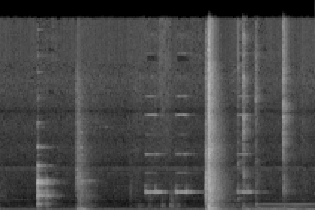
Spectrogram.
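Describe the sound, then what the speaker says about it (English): A microwave oven melting butter runs with a steady low hum, broken by door clunks and several short beeps, quiet and close by. "you heat this in the microwave and you melt it"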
